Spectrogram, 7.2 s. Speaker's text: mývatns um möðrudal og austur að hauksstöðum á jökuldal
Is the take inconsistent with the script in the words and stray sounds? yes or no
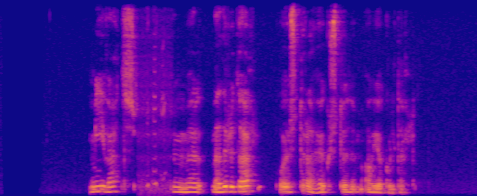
yes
